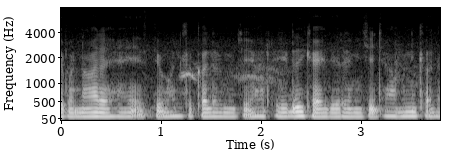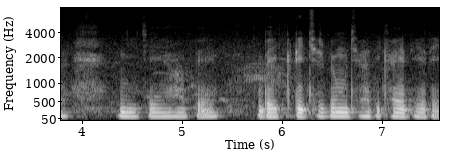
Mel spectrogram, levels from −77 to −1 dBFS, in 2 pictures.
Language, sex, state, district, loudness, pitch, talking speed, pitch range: Hindi, male, Maharashtra, Nagpur, -19 LUFS, 110 Hz, 190 wpm, 105-115 Hz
